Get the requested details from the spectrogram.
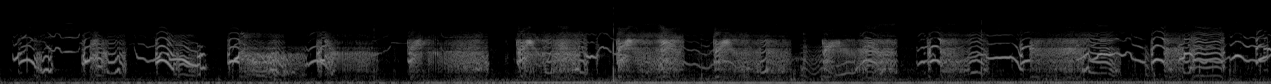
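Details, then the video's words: Newborn Yorkie puppies on their first day, litter of three males and two females, Galaxy S7 recording; continuous chorus of high whiny squeals and wails, wavering in pitch, with a low background hum. "Baby Yorkie Puppies Was Just Born.. 아기 요키 강아지가 태어났어요.."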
